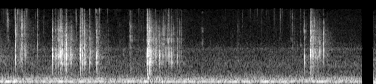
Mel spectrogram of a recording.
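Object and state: Soap bar being carved.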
